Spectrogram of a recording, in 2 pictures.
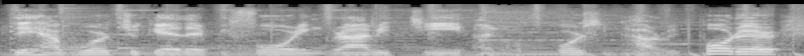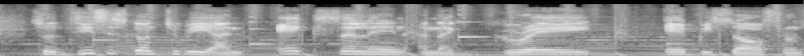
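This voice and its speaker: A man hosting his podcast from his basement, talking in a lively, chatty way with small restarts. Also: medium pitch. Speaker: podcast host. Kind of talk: enthusiastic podcast introduction and interview. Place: home basement.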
